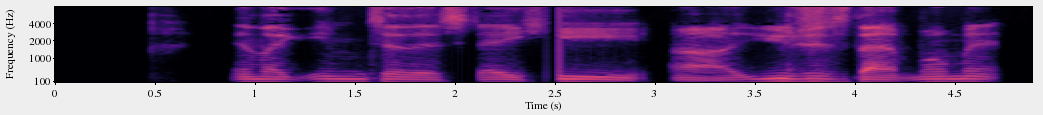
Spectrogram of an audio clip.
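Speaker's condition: Cerebral palsy; tight muscles

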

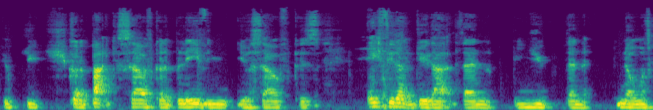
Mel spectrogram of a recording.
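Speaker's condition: Stammer; varies by day and listener, not as bad as some others'; age 14, puts 'the' before words as habit for about a year, breathes and relaxes on bad days; stammered many times reading aloud in year 6, later made up words instead of reading; repeated sounds, repeated words

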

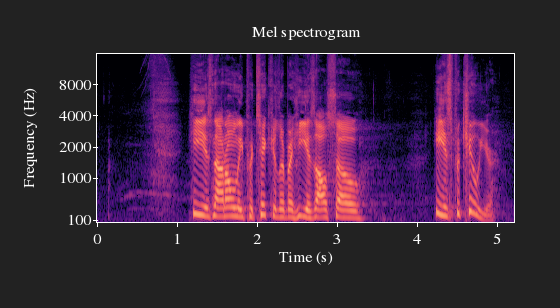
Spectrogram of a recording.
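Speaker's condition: No condition

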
